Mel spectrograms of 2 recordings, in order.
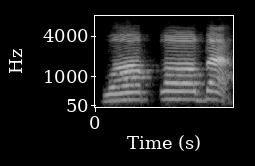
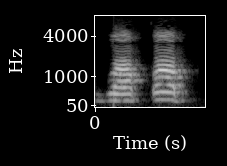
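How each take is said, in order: First: The word ends with a short vowel after b. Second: The word ends on a stopped, bouncing b. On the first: "बा ज़बर बा" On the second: "यहाँ स्टॉप है, हम आखिरी हर्फ को साकिन काट देंगे"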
